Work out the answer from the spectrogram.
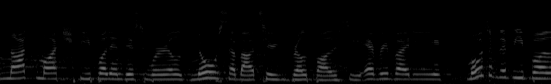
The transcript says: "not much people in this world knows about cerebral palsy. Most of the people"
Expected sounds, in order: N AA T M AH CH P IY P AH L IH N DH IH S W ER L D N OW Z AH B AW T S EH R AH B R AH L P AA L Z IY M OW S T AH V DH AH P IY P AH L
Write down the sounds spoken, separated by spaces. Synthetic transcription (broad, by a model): N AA T M AH CH P IY P AH L IH N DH IH S W ER L D N OW S AH B AW T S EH R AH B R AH L P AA L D IY M OW S T AH V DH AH P IY P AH L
